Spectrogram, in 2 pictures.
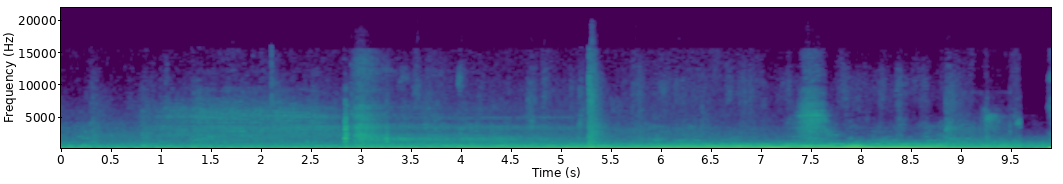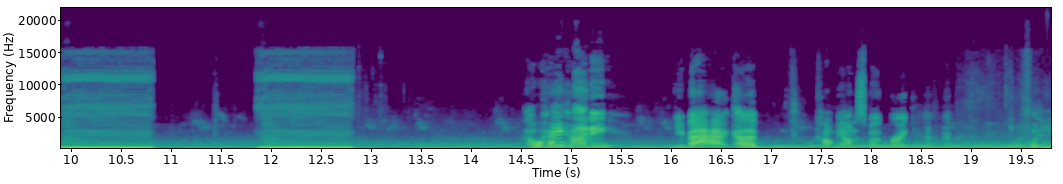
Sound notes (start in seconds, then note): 1.7 sighs; 7.1 suspenseful music; 10.2 phone buzzing; 19.0 chuckles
